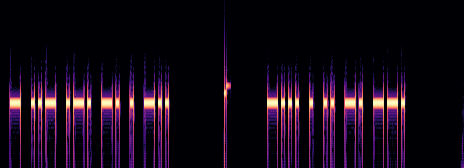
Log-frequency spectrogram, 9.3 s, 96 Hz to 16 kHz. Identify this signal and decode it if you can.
Morse code, heard as a keyed tone, about 17 wpm, 700 Hz. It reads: TURNED BEING
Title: Sets of 4 Words - New Word Drill - 17wpm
